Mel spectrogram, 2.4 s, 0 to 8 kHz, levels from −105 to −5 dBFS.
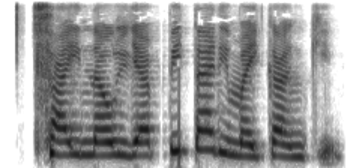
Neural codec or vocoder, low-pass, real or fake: none; 7.2 kHz; real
